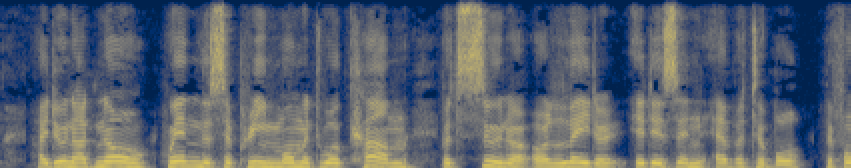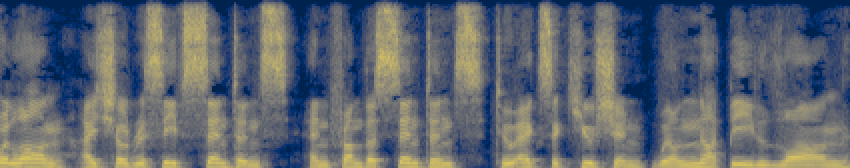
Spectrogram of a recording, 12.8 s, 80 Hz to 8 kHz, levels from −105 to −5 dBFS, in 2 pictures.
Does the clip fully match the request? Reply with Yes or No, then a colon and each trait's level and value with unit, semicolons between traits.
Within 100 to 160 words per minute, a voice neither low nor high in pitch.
Yes: average, 155 wpm; medium, 170 Hz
